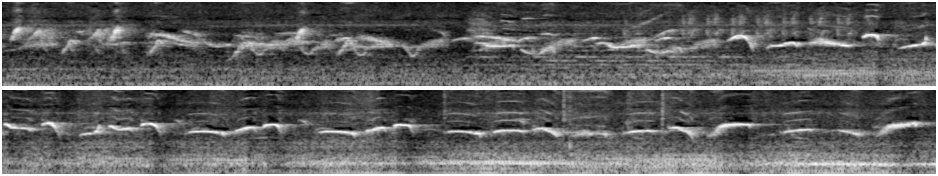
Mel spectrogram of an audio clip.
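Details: Ngũ trường song of a tame Chinese hwamei, a bird noted as a good fighter: a fast, continuous stream of jumbled whistled notes, twisting up and down, with a faint lower hum in the background.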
